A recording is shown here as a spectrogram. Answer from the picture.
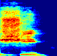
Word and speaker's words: sheep: taken or understood differently so if I say ship okay and Sh double e p sheep okay can you see the difference between both these words there is spelling difference also and there is pronunciation difference also yeah so ship ship means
